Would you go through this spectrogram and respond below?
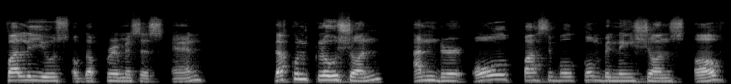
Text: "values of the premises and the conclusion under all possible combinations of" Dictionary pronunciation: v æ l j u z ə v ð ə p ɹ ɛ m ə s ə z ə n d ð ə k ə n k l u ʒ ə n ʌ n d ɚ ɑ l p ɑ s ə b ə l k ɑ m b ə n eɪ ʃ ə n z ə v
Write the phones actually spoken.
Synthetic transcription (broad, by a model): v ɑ l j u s ə v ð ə p ɹ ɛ m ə s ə s ə n d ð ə k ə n k l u ʃ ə n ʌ n d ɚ ɑ l p ɑ s ə b ə l k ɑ m b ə n eɪ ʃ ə n s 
